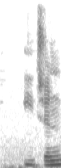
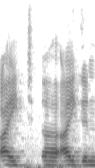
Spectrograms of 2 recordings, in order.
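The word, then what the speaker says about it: eigen: किसी ने जो है ना वो एगन बोला हुआ था, जो इंस्ट्रक्टर हैं इसके, तो जो इसकी फ़ाइनल जो करेक्ट प्रोनाउंसिएशन है वो जो थी वो आइगन वैल्यूज़ थी।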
